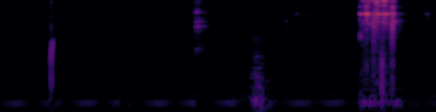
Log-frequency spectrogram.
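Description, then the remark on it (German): Glasses clink together, one glass knocked against another: a few light knocks and taps, then a brighter ringing clatter near the end, fairly quiet, with no talking. “Ja, Nein, das war ein Glas an ein anderes Glas.”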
